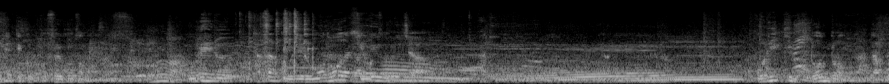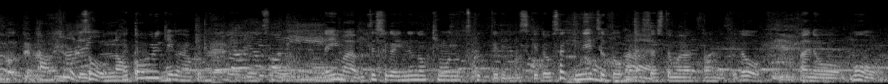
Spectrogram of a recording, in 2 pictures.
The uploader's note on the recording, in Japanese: かつ吉ランチ。店内BGMなどのノイズがガッツリです。お聞き苦しいかもしれませんがご容赦下さい。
